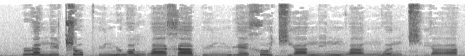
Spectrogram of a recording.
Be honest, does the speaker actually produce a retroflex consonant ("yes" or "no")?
yes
